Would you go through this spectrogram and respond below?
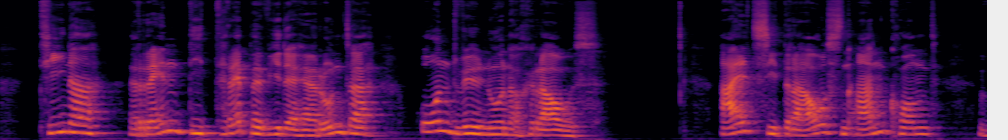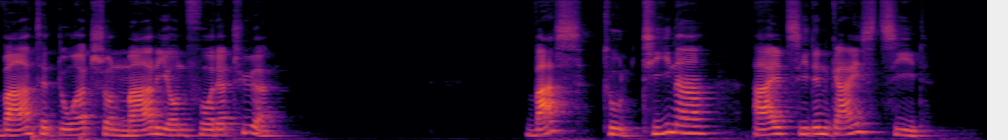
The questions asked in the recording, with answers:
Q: Was tut Tina, als sie den Geist sieht?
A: Sie rennt die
